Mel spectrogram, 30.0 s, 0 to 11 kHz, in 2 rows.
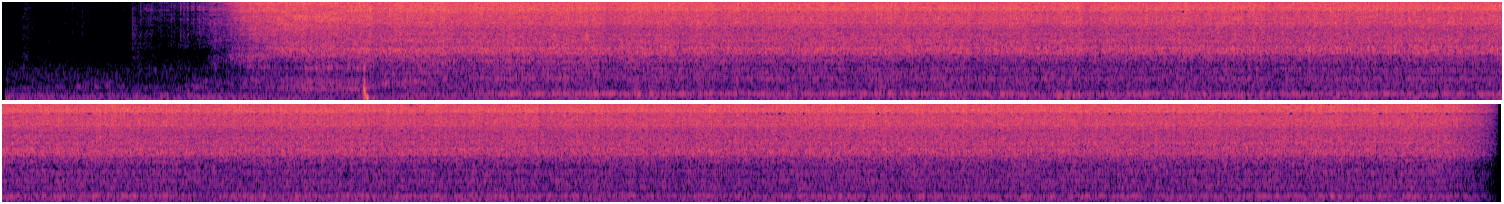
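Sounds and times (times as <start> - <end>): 
rainstick: 1.3 - 29.9.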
